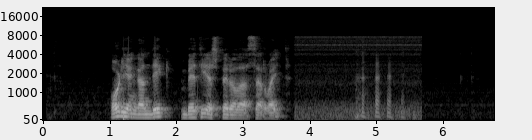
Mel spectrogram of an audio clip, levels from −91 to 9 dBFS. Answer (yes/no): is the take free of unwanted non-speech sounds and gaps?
no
